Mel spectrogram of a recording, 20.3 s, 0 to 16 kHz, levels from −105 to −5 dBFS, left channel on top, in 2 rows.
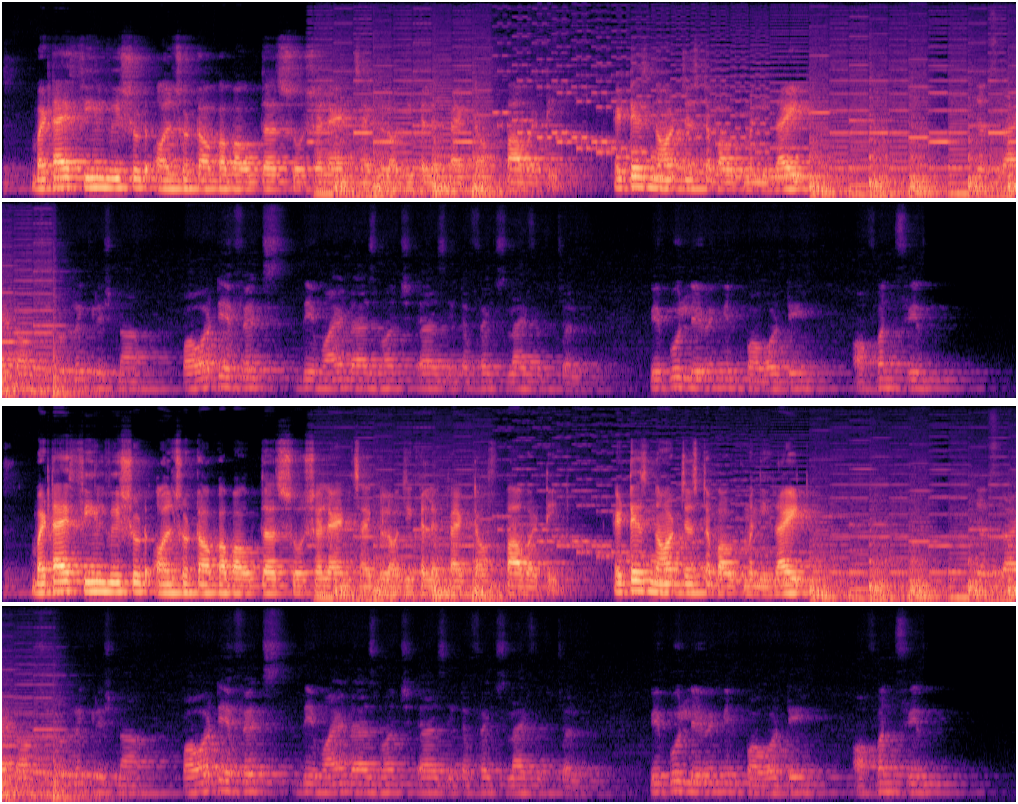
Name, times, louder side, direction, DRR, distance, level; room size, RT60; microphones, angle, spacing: voice 1, 0.3-5.6 6.1-8.1, right 3 dB, 65° right, 11 dB, 0.6 m, -24 dB
sound 1, 3.0-10.7, left 1 dB, 30° left, 0.9 m, -33 dB
voice 2, 9.7-11.5 11.9-15.9 16.6-18.2 18.6-19.4, equal, 5° left, 3 dB, 1.0 m, -38 dB
16.5 x 7.7 x 3.0 m, 1.1 s
head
